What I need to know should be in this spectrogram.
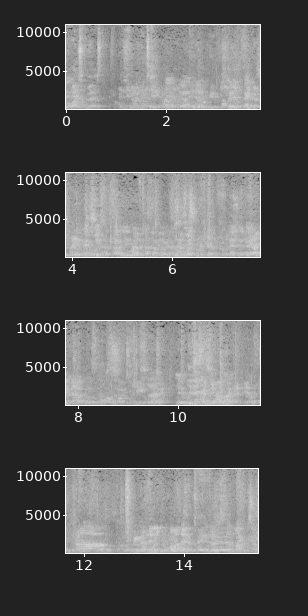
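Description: Several men talk among themselves in a large, echoing hall.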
